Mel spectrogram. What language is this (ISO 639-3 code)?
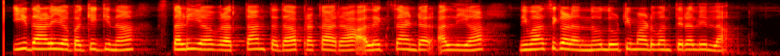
kan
